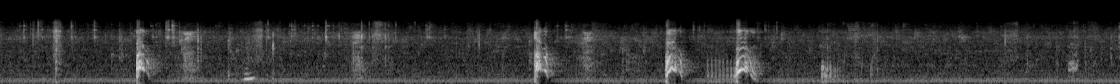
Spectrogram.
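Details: Pet dog Mazi growls while begging for treats, giving brief rough vocal bursts at uneven intervals, clustered in pairs toward the second half, with a constant low electrical hum underneath.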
